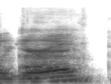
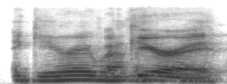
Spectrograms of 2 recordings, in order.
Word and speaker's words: Aguirre: Have you written about I'm gonna say Aguirre. I know that's not how it's pronounced. – Oh, Aguirre. – Aguirre.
